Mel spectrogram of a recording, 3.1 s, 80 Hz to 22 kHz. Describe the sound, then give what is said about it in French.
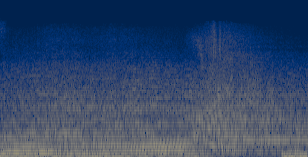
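A Ferrari Roma's naturally aspirated 800-horsepower V12 engine revs, a loud, continuous harmonic engine note that holds steady, then shifts and roughens briefly near the end. “La mélodie du bonheur, une vocaliste si caractéristique à plus de 8900 tours qui rend l'harmonie de ce V12 atmosphérique, fort de 800 chevaux, unique au monde.”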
